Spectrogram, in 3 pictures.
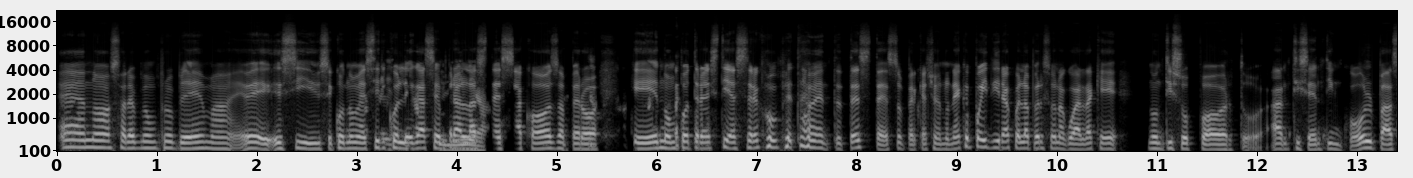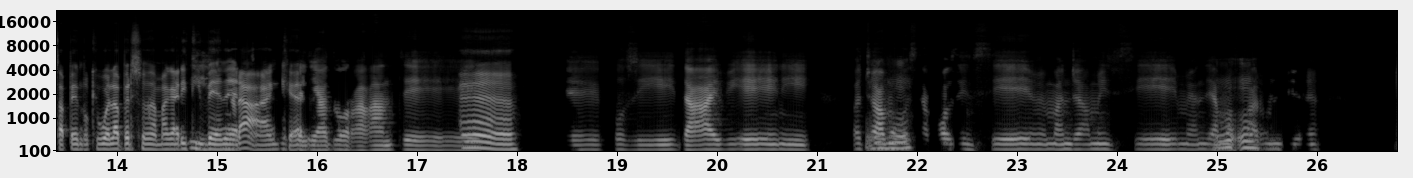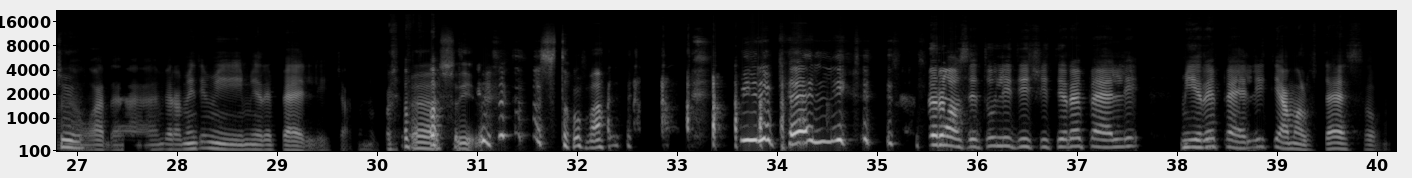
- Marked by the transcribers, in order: other background noise; distorted speech; chuckle; laughing while speaking: "completamente"; "perché" said as "pecché"; chuckle; "cioè" said as "ceh"; drawn out: "adorante"; tapping; "Cioè" said as "ceh"; unintelligible speech; giggle; laughing while speaking: "Sto male. Mi repelli"; laugh; chuckle
- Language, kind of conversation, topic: Italian, unstructured, Preferiresti essere un genio incompreso o una persona comune amata da tutti?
